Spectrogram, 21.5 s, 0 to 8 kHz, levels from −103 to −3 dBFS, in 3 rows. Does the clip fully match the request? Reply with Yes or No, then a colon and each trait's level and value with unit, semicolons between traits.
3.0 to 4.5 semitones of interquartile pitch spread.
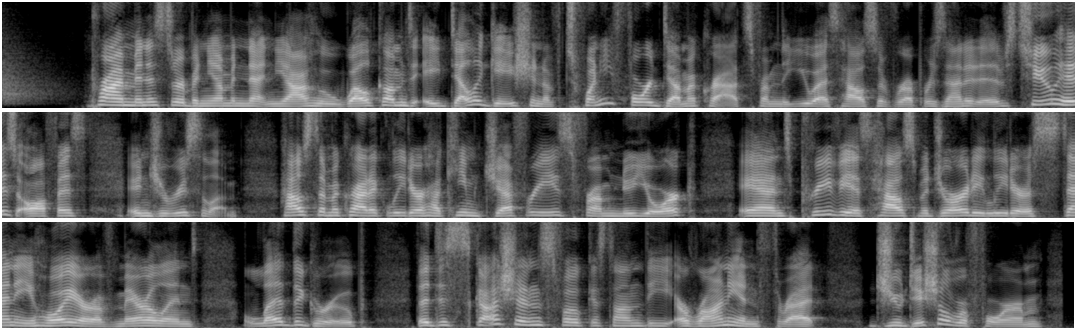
Yes: average, 4.0 semitones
